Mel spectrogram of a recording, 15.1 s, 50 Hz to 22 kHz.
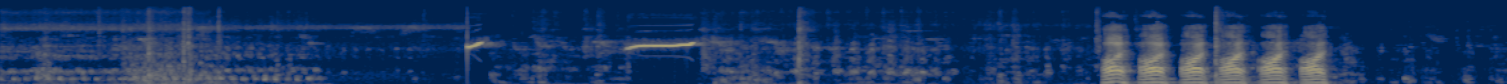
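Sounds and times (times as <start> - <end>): pigeons cooing: 0.0 - 3.5, 7.0 - 10.9
rising whistle: 4.7 - 4.9, 6.2 - 7.0.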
